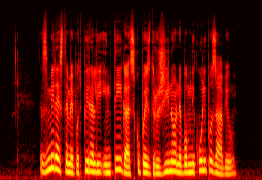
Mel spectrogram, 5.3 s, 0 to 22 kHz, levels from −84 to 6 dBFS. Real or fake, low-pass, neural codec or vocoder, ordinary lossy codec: real; 19.8 kHz; none; none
